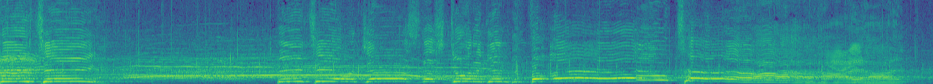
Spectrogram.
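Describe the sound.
A large crowd in a room screams and cheers loudly at night for several seconds, answering a call for everybody to scream, shrill overlapping voices rising and falling together in one sustained, excited roar.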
